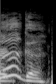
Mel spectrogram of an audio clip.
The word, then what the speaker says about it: hygge: Hygge. – But I've seen it, like in winter, all the lifestyle blogs write about that word. It's H-Y-G-G-E. – Hygge. – It's pronounced like that.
